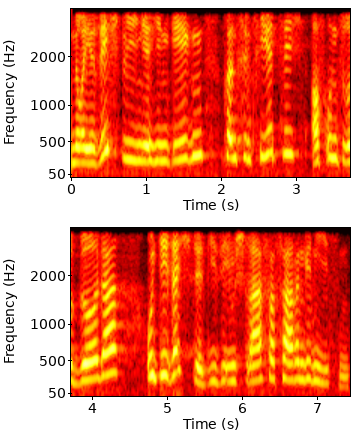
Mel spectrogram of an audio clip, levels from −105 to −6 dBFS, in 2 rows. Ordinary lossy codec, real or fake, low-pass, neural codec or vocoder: none; fake; 3.6 kHz; codec, 16 kHz, 2 kbps, FunCodec, trained on Chinese and English, 25 frames a second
